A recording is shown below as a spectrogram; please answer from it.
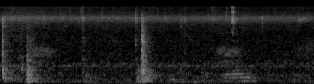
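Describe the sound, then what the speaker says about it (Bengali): Mutton kosha spice masala, with mace added, frying in oil and being stirred, a soft steady sizzle with a few sharp scraping strokes of the spoon against the pan. "মশলাটাকে খুব ভালো মতো কষিয়ে নেবো"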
